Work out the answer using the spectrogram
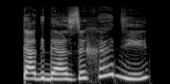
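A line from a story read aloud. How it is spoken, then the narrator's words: Purring. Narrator (Russian): промурлыкала я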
